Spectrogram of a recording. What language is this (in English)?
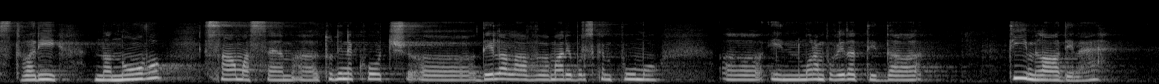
Slovenian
